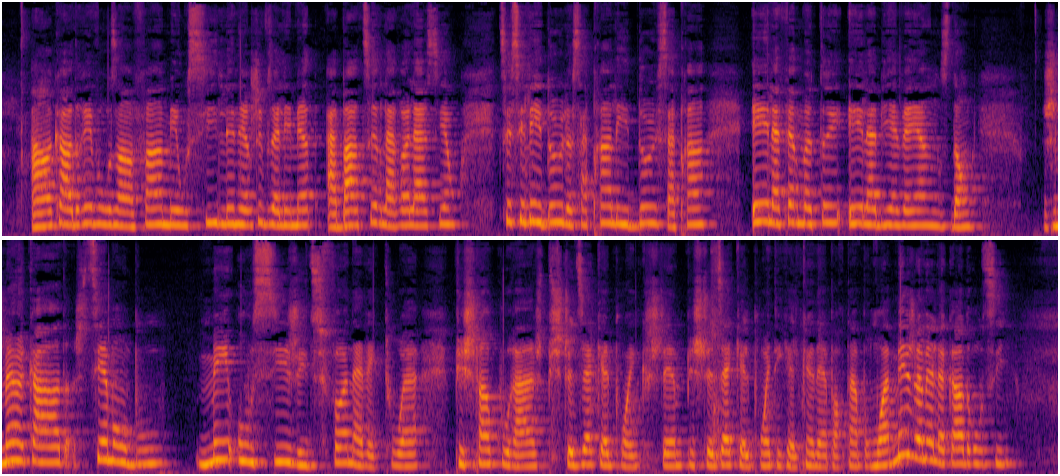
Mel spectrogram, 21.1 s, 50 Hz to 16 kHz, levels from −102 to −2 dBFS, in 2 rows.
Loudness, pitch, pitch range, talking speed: -30 LUFS, 225 Hz, 200-245 Hz, 225 wpm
